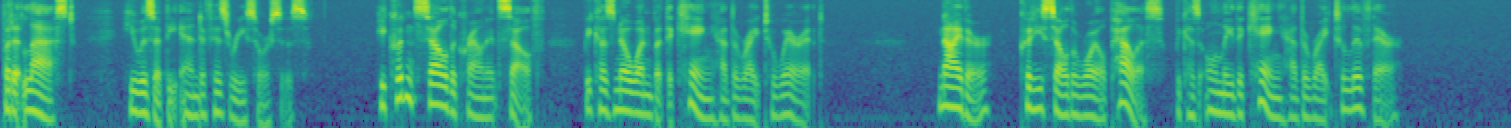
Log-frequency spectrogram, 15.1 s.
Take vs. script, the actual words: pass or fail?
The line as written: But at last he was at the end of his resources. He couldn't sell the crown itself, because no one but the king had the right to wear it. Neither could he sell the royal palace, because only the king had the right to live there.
pass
